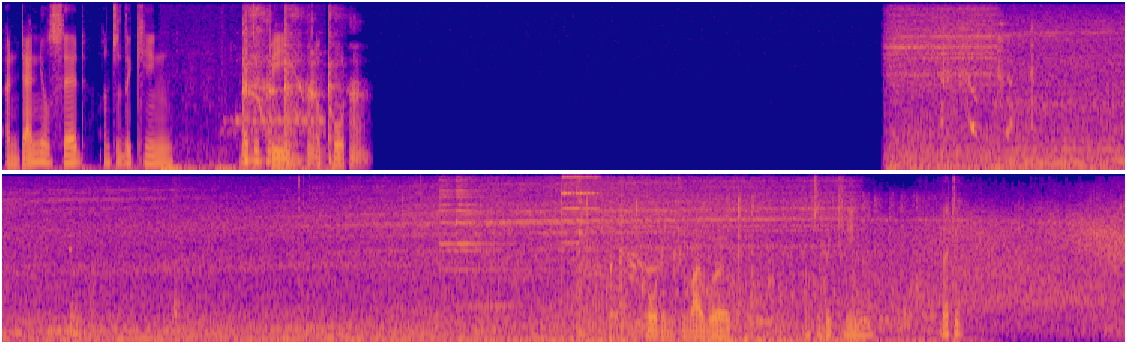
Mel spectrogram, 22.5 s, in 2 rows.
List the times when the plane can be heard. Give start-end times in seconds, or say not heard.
8.8-22.4.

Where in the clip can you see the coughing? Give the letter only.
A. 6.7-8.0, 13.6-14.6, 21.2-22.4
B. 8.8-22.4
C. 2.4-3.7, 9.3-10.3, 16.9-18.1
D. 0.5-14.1
C.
